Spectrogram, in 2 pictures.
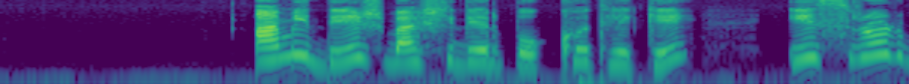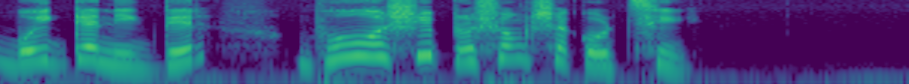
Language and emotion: Bengali, neutral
